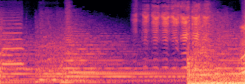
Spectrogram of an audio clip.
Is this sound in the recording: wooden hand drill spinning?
no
